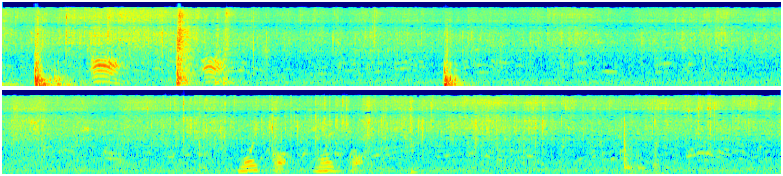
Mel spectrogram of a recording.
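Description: Food sizzles in a pan on a portable stove.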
